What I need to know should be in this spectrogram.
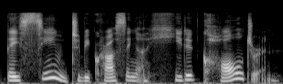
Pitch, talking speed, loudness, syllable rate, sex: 195 Hz, 170 wpm, -17 LUFS, 4.5 syllables/s, female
